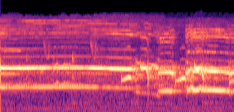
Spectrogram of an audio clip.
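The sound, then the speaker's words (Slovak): A rooster crows in one long, high, tonal call that wavers toward the end, heard alone with no talk. “Kohútik, pridaj, solo máš.”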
